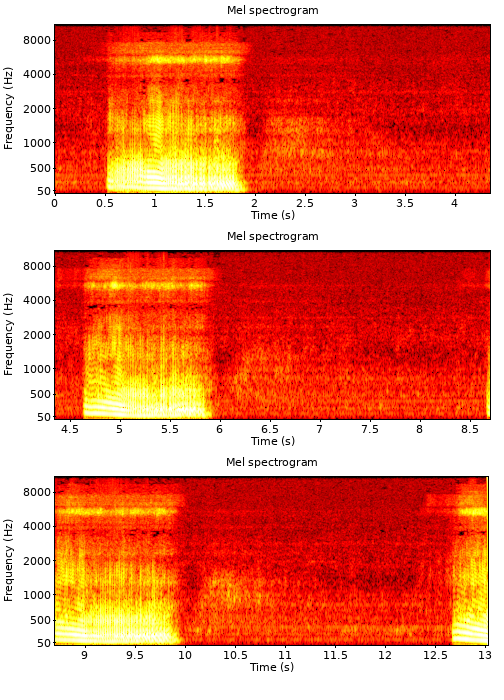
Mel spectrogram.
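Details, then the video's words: Bear, a dog, snoring: deep, rumbling snores of about a second and a half each, coming regularly every four seconds or so, with quiet breathing pauses between them and a faint low hum indoors. "More angel Bear Snoring"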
